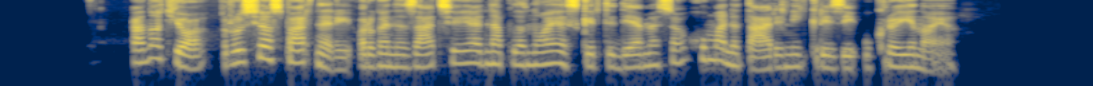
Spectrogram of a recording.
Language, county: Lithuanian, Kaunas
